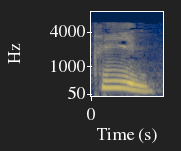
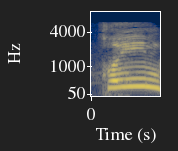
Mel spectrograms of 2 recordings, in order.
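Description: First: The q sound is light and thin. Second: The q sound is heavy and thick. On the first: The speaker calls it right. "لما بتكسر بتاخد أدنى درجات التفخيم" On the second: The speaker calls it wrong. "قيم دي لا"

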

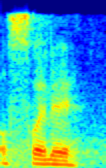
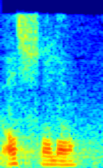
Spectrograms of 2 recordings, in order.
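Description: First: The L sound is light and thin. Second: The L sound is heavy and velarized. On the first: The speaker calls it right. "والصواب هو الصلاة" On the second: The speaker calls it wrong. "البعض يعني يقول الصلاة"

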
